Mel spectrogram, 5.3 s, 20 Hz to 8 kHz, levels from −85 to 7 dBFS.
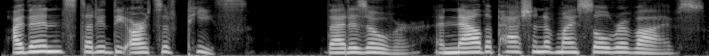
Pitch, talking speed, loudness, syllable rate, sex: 230 Hz, 205 wpm, -16 LUFS, 5.4 syllables/s, female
